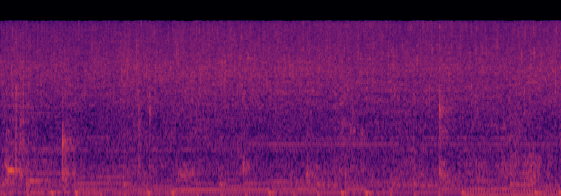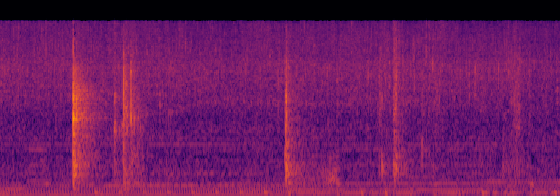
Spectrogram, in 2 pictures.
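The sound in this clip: Food stirred in a frying pan with olive oil, butter and Parmesan gives a soft, steady sizzle, broken by a few sharp clacks and scrapes of the utensil against the pan, one clearly louder than the rest.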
